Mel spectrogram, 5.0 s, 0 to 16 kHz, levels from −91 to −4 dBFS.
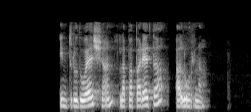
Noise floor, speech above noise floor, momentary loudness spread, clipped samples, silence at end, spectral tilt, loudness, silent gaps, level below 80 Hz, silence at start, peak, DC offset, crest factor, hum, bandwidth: under -90 dBFS; over 73 dB; 11 LU; under 0.1%; 0.95 s; -5 dB/octave; -18 LUFS; none; -64 dBFS; 1.2 s; -2 dBFS; under 0.1%; 18 dB; none; 7.6 kHz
